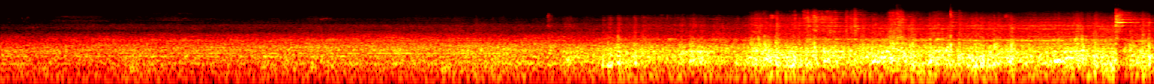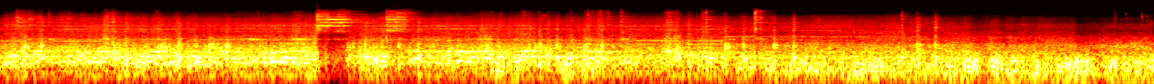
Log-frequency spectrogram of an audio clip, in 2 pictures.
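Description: NS VIRM double-deck electric train passing close by, building up over the first ten seconds into a loud, steady rumble of wheels on rails. Clusters of clicks as the wheels cross rail joints come about ten to twenty seconds in, over a thin steady tone.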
